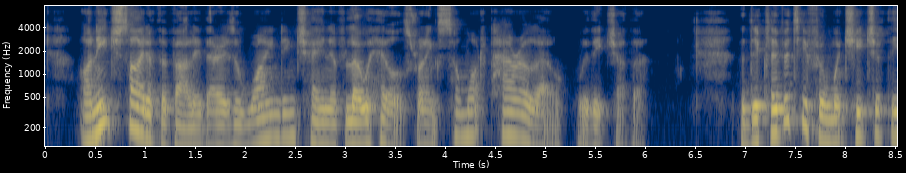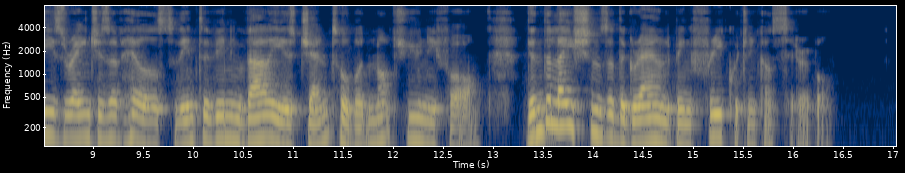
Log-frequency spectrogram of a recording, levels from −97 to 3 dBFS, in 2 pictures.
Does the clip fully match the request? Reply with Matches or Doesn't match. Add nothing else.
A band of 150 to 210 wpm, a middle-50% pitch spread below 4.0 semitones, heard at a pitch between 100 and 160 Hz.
Doesn't match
